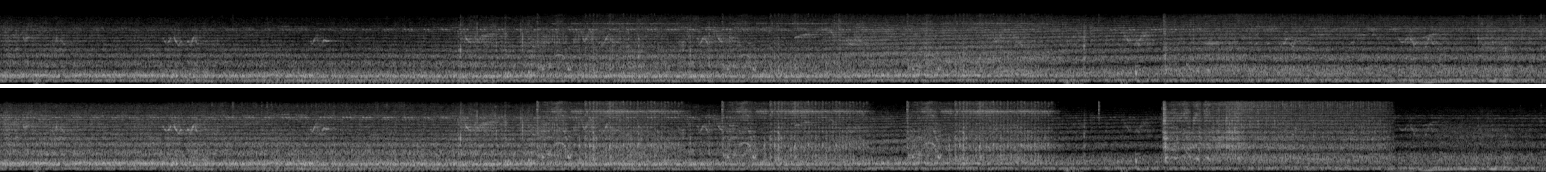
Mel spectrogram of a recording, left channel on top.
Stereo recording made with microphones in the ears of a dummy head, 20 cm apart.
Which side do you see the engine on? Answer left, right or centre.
right.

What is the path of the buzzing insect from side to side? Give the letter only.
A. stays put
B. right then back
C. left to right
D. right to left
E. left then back
D.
